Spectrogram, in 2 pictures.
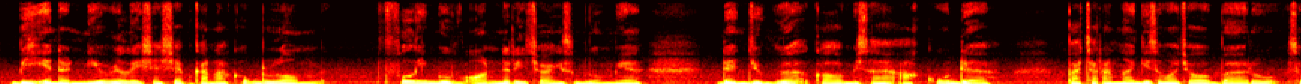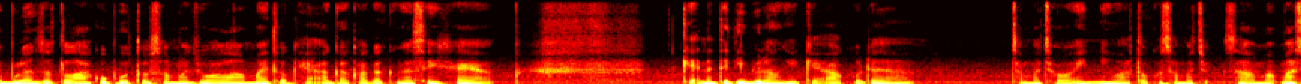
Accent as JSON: {"language": "Indonesian", "town": "Cirebon", "region": "West Java", "country": "Indonesia", "lives_now": "Bali, Indonesia", "said": "karena aku tinggal di Bali dan aku bukan orang sini aku orang Cirebon jadi familyku tuh di Cirebon semua"}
